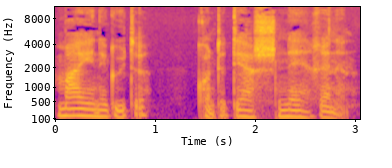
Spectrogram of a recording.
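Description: A woman reading a children's story aloud with a gently wry manner. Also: sits low, fairly even intonation, extremely slow, a little hiss or hum.

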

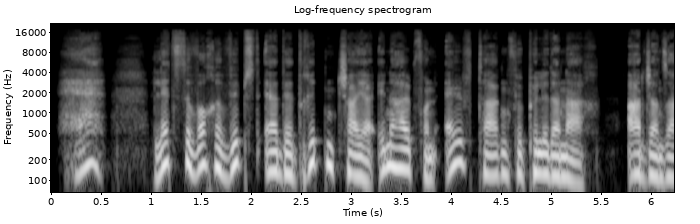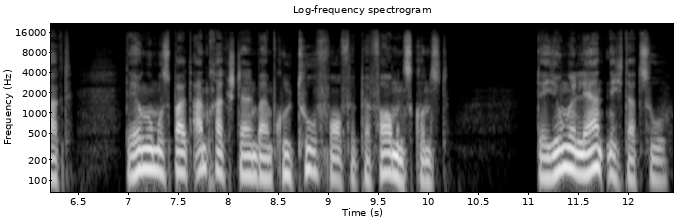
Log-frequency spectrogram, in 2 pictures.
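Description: A young man reading a literary story aloud in a deadpan, wry way. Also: mid-range voice, measured pace, no echo, studio quality.

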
